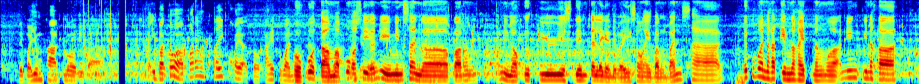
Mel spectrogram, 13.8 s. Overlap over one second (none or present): present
